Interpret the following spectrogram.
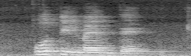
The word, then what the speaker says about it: útilmente: Tenemos la palabra útilmente. Si el acento estuviera en la última sílaba, sería aguda. Aquí, en la penúltima, sería grave. En esta parte sería la antepenúltima, sería esdrújula. Lo lleva antes de la antepenúltima, es una palabra sobresdrújula.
